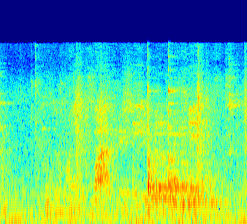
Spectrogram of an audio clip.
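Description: A few sharp clinks and clatters of small hard objects being handled on a desk, the loudest about a second and a half in, over low classroom chatter.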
